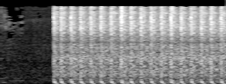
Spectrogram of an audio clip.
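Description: Rapid automatic gunfire from a shooter video game, a fast, steady rhythm of loud, close bursts filling the clip after a brief quieter lead-in.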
